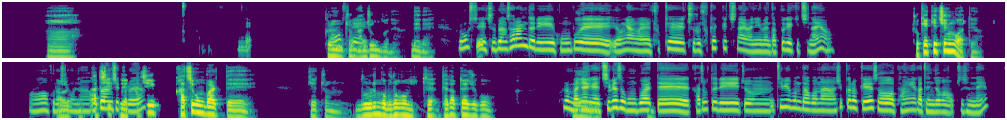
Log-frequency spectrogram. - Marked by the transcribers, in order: tapping; other background noise
- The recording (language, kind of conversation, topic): Korean, unstructured, 어떻게 하면 공부에 대한 흥미를 잃지 않을 수 있을까요?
